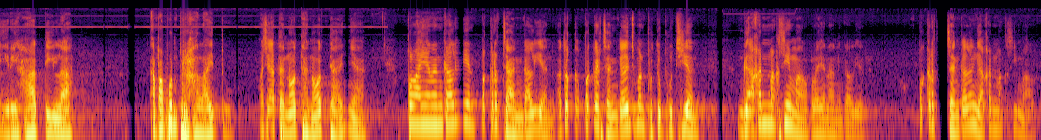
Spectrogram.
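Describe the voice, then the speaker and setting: A young man preaches informally to a youth group on a video call. His voice sits a little high for a man, and he talks in a chatty, loose way, full of fillers. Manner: chatty, fillers and english words. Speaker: youth devotional speaker. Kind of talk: casual sermon over video call.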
